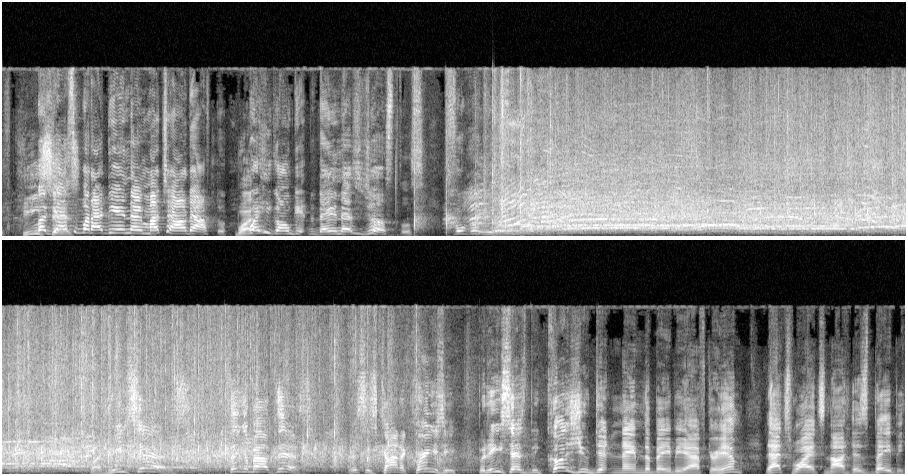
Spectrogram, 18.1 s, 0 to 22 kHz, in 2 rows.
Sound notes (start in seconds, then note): 6.3 audience cheers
